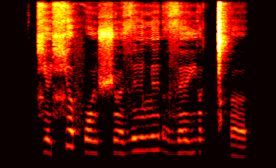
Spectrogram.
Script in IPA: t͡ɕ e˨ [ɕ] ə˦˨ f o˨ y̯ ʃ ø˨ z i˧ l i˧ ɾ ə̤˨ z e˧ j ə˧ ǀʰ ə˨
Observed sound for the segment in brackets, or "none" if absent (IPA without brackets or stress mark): ɕ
